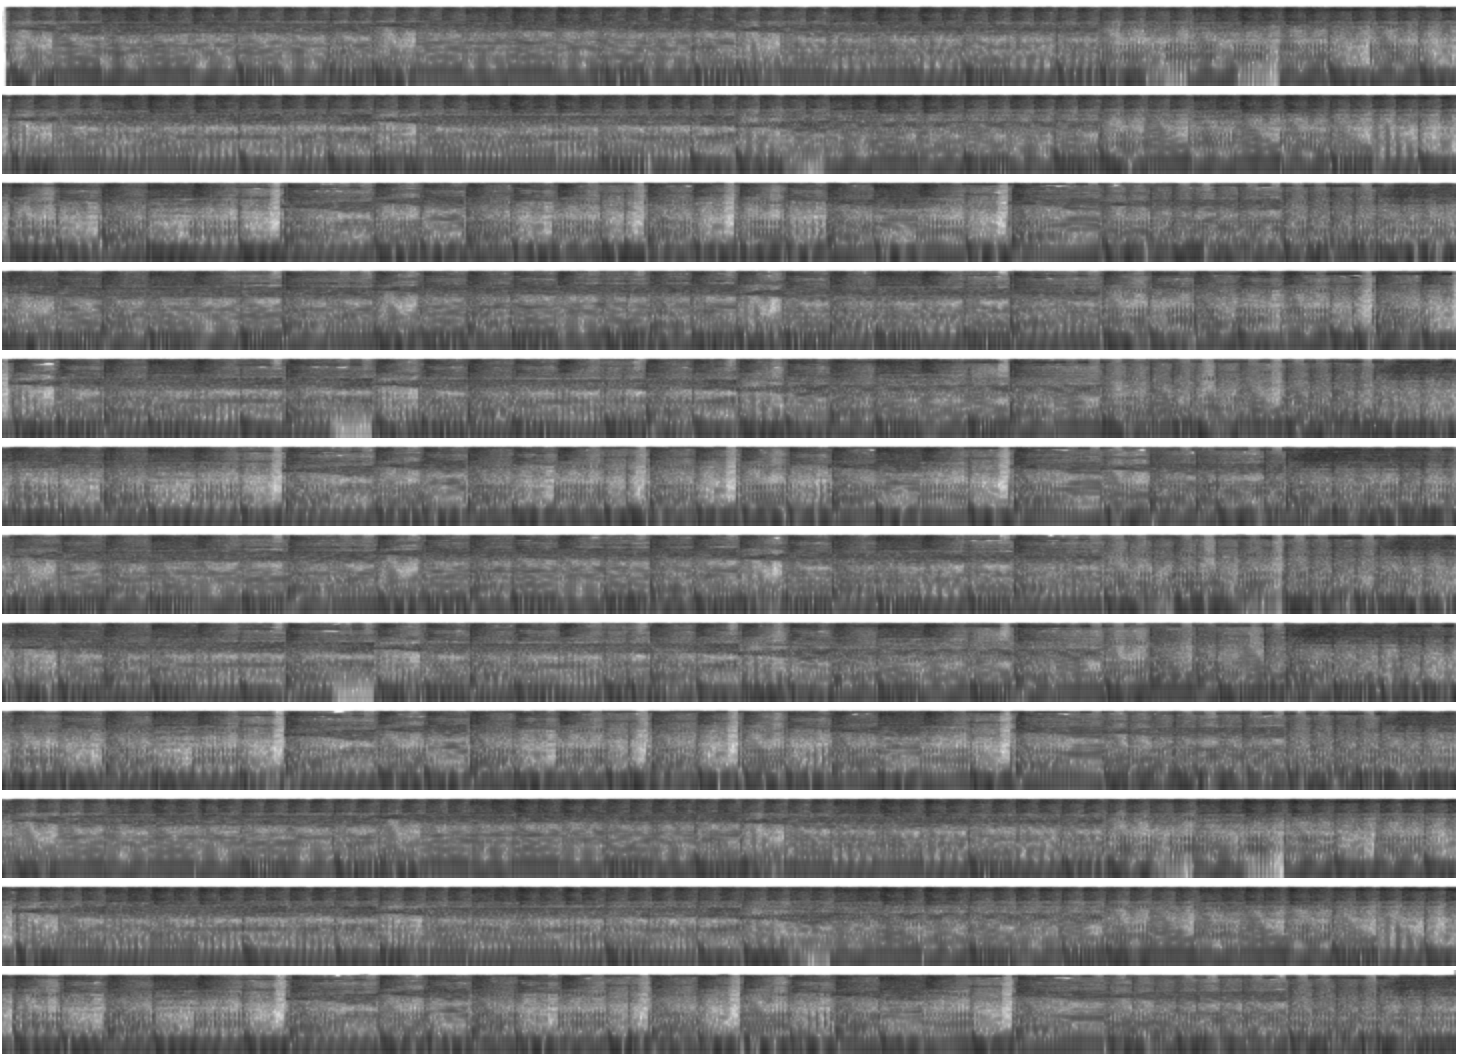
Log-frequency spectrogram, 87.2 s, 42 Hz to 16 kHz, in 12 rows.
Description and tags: Original Electronic Loop at 132 BPM key of F Sharp Minor.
